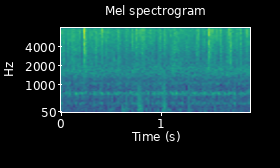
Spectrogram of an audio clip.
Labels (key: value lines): label: anthrophony, mechanical
recorder: SoundTrap 300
